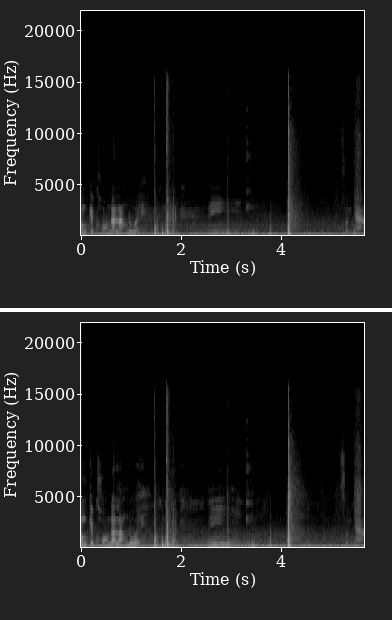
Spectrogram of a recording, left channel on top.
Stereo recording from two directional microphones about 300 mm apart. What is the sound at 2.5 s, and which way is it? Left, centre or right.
Speech, centre.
